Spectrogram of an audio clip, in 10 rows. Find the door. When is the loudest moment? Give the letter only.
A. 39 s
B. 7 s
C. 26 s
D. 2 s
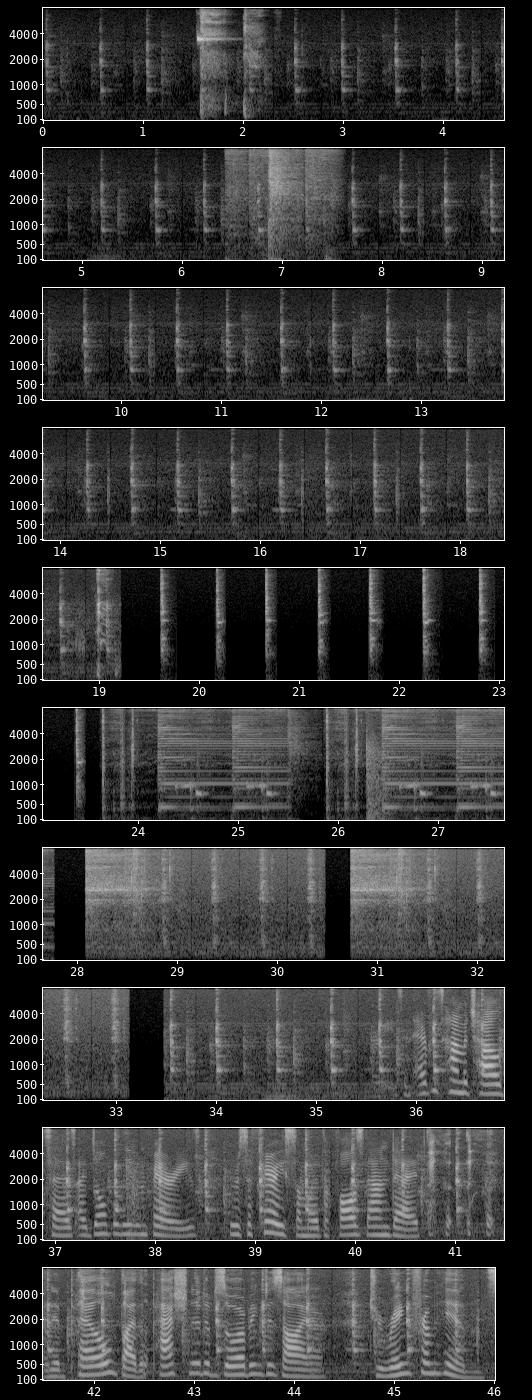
B.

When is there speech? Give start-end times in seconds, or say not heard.
35.6-40.6, 41.5-45.9.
